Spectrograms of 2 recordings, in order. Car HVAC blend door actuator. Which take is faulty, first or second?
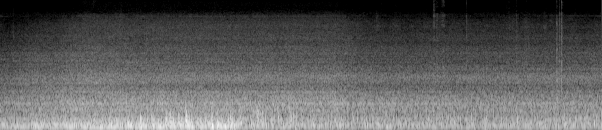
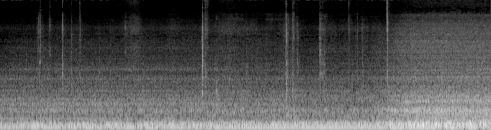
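first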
